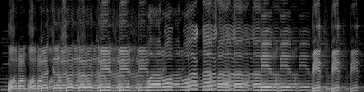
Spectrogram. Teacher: ये चारों आयतों में रा बारीक रहेगी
